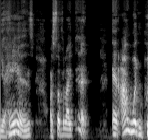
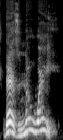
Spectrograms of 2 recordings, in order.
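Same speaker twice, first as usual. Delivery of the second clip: higher, pointed telling-off, slowing at the end; retold telling off; 7 semitones higher than usual. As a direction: firmly tell the man to back off. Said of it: "like I told him".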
